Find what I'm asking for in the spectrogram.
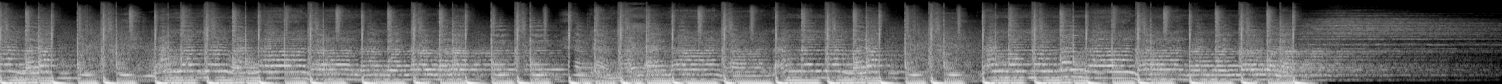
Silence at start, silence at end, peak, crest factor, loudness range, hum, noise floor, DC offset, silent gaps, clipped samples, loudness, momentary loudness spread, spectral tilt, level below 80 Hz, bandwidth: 0 s; 0.55 s; 0 dBFS; 10 dB; 1 LU; none; -37 dBFS; under 0.1%; none; under 0.1%; -11 LUFS; 5 LU; -5 dB/octave; -12 dBFS; 18.5 kHz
